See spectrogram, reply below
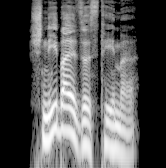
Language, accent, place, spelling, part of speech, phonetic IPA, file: German, Germany, Berlin, Schneeballsysteme, noun, [ˈʃneːbalzʏsˌteːmə], De-Schneeballsysteme.ogg
- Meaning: nominative/accusative/genitive plural of Schneeballsystem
